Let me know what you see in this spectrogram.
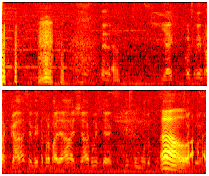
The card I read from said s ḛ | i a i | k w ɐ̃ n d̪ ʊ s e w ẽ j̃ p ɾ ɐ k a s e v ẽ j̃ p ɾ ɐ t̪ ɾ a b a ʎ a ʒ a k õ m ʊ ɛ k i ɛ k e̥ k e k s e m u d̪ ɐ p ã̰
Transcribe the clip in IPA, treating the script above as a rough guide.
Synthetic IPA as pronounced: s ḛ | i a i | k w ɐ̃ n d̪ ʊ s e v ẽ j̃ p ɾ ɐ k a s e v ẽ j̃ p ɾ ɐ t̪ ɾ a b a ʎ a ʒ a k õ m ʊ ɛ k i ɛ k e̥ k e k s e m u d̪ ɐ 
